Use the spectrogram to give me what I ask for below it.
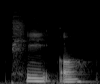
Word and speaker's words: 피어: 자, 피여가 아니라 원칙적으로 어떻게 발음해야 된다고? 피어.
